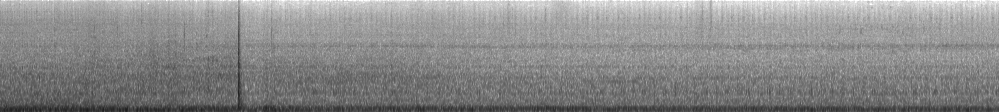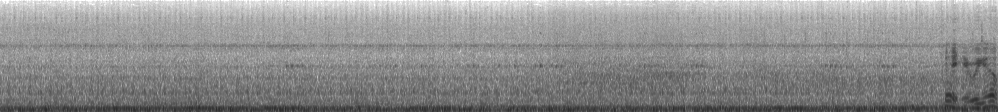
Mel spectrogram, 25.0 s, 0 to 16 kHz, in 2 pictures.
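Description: A 1928 Ford Model A Tudor sedan engine drops to a low steady idle as the car comes to a stop, a deep continuous rumble held for a long stretch with someone talking over it.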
